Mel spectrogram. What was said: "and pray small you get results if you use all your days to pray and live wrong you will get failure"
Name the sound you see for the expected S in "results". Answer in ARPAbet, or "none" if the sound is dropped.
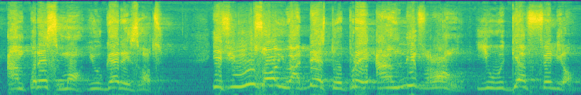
none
